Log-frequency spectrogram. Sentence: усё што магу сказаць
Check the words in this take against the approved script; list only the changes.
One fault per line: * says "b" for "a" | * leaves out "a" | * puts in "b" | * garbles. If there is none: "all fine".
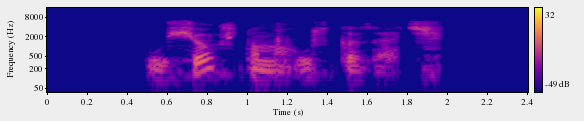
all fine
